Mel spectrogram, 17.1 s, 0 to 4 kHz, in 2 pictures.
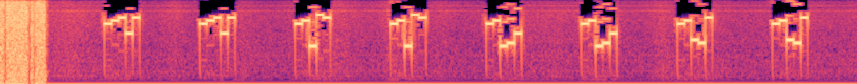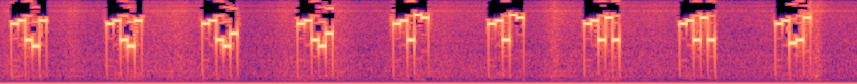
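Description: Five-tone selective call (ZVEI), heard as quick runs of five tones, tones of about 70 ms. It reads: 89050 89050 89110 89110 89125 89125 89320 89320 89319 89319 89315 89315 89330 89330 89303 89303 89230
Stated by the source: ZVEI five-tone selective call received on SDR.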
